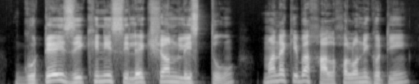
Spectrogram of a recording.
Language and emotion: Assamese, neutral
